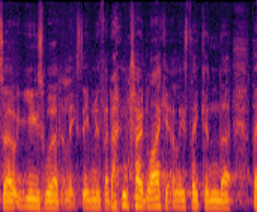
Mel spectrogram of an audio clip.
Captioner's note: chuckles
